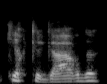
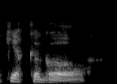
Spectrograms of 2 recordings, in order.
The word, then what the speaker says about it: Kierkegaard: penseur scandinave protestants est appelé en français kierkegaard et qui devrait se prononcer kirk gore eh bien le judaïsme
